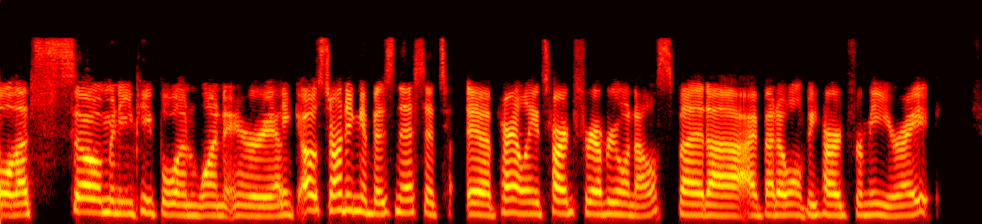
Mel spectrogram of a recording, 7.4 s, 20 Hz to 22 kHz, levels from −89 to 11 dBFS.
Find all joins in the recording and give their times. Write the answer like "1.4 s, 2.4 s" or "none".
2.1 s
